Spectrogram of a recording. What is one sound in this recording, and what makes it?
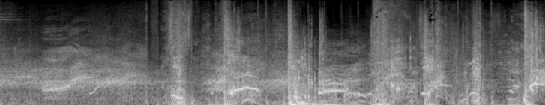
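Men groan and snarl hoarsely nearby.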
